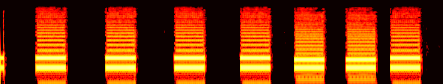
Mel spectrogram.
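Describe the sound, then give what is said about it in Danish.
Telephone ringback tone while calling a restaurant to order pizzas: seven short electronic beeps in an even, steady rhythm, loud and clear, with silence between them and no voices. “Ja, bare ring ned til restauranten.”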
